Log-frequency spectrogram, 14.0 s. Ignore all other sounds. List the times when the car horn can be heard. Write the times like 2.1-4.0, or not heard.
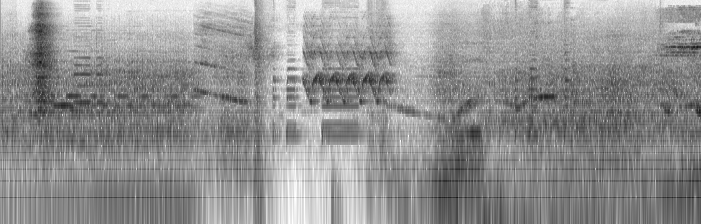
1.4-2.2, 5.4-7.2, 10.2-11.4.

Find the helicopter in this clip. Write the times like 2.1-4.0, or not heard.
0.0-4.2, 9.4-13.9.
